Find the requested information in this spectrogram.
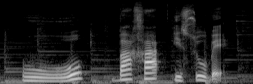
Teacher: W y la U suena igual como una U. Por eso con el tercer tono se pronuncia U, baja y sube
